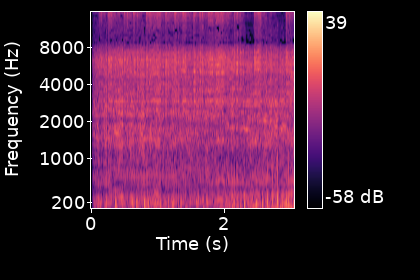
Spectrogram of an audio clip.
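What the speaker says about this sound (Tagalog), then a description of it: "Galitin mo yung motor habang ikay bumibira." Trail motorcycle engine revving hard while climbing a dirt trail, a loud, close, raspy buzzing drone with rising and falling throttle pulses throughout.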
